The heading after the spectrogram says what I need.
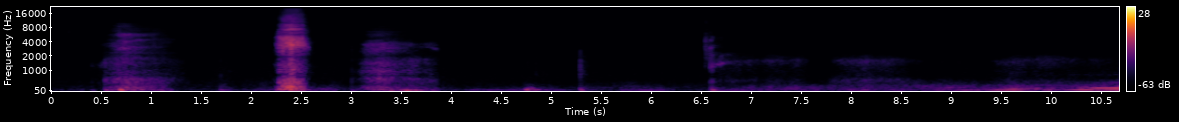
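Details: Three sneezes close together, then several breaths out: a repeated sneezing fit from hay fever during rising pollen levels in Greece.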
